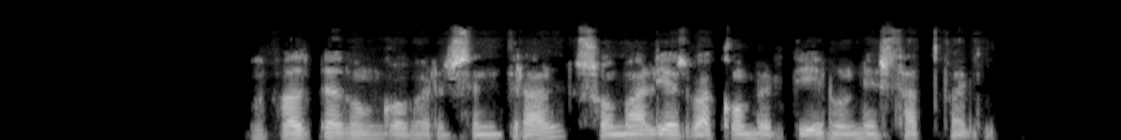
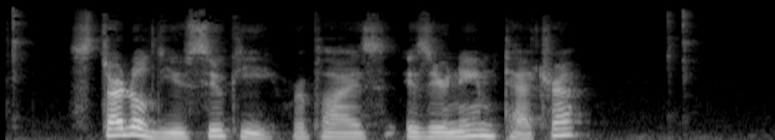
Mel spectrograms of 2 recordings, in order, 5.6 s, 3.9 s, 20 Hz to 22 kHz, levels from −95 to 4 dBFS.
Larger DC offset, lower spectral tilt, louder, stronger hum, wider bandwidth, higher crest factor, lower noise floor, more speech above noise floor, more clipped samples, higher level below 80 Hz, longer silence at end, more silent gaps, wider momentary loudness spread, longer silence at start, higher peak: neither; second, -3.5 dB/octave vs -6.5 dB/octave; first, -23 LUFS vs -28 LUFS; neither; second, 10 kHz vs 16 kHz; about the same, 24 dB vs 20 dB; first, under -90 dBFS vs -62 dBFS; first, over 66 dB vs 35 dB; neither; about the same, -66 dBFS vs -62 dBFS; second, 0.65 s vs 1 s; neither; first, 11 LU vs 8 LU; first, 1.25 s vs 0.35 s; first, -2 dBFS vs -10 dBFS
